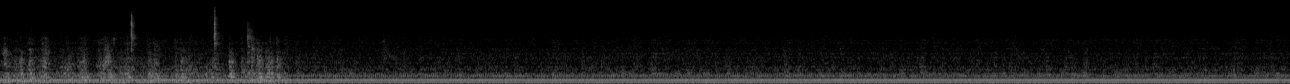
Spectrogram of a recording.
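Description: A front-loading washing machine hums.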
